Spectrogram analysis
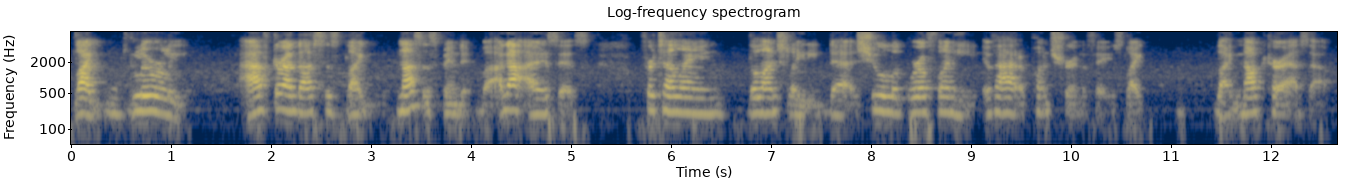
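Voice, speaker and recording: A woman's voice: medium pitch, flat delivery, normal speed, vocal fry, a bit bright, rough recording. A young woman casually telling a personal story on a vlog, heated and profane, rambling with lots of fillers and restarts.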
